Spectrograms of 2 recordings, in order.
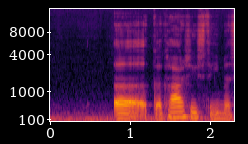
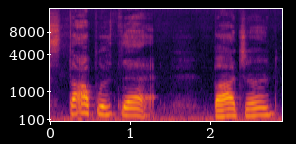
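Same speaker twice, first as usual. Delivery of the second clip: higher, drawn-out mock protest; embarrassed protest; 6 semitones higher, slower than usual. Naruto to his hugging grandmother, higher mock protest. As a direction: whine it at an over-affectionate grandma.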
